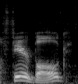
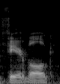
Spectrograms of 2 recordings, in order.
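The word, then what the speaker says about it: Firbolg: Yes, I pronounce it Fearbulg. That's what I'm used to hearing in media. Like podcasts I listen to, streams I follow.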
